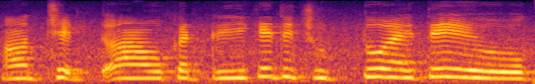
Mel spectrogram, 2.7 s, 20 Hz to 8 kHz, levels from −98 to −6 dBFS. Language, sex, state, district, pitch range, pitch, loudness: Telugu, female, Andhra Pradesh, Visakhapatnam, 240-275 Hz, 250 Hz, -15 LUFS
